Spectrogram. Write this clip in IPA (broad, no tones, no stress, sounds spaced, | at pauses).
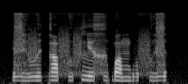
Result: z ɛ̤ v ɪ ɡ ɑ f ə̤ f lʲ ə x ə̤ ɓ ɒ m b ʊ f ə̤ z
